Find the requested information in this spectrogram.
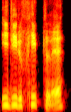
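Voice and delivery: bad South African accent. Shown as a demonstration. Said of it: "that's how you say Adolf Hitler in a South African accent".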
